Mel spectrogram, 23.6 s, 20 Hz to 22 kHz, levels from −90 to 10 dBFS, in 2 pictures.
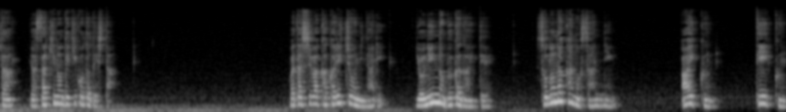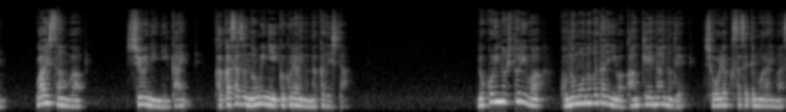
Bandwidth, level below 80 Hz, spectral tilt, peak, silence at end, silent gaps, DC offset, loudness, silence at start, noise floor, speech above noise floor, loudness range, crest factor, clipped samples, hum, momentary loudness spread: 16.5 kHz; -56 dBFS; -5.5 dB/octave; -8 dBFS; 0 s; none; under 0.1%; -24 LUFS; 0 s; -67 dBFS; 44 dB; 8 LU; 18 dB; under 0.1%; none; 16 LU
